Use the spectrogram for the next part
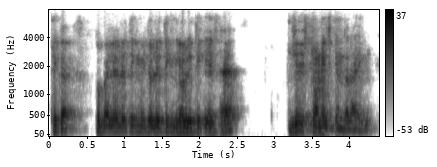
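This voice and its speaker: A man delivers a lecture at a brisk pace, breaking the lesson into steps. He keeps checking that his listeners are with him. The recording is dull and lo-fi, like a simple classroom video, and his voice sits at an ordinary pitch. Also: a little mellow. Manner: explains step by step, often checking with "है ना" and "ठीक है". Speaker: teacher.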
